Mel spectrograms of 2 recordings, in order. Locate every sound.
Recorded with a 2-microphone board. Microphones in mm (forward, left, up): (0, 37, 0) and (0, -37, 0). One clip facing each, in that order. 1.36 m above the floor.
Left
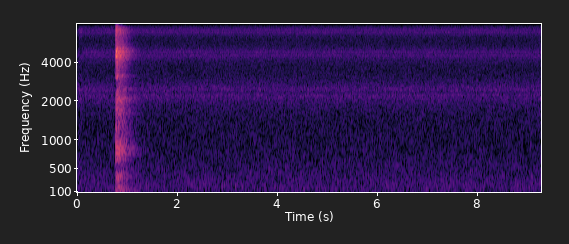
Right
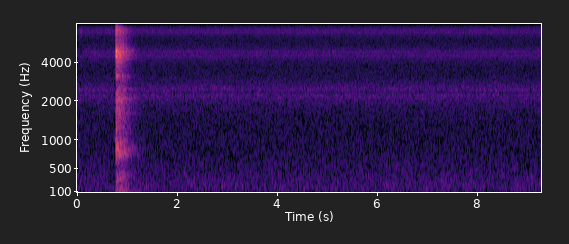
0.8 s typing on a keyboard: 55° left (ahead or behind), 0.7 m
